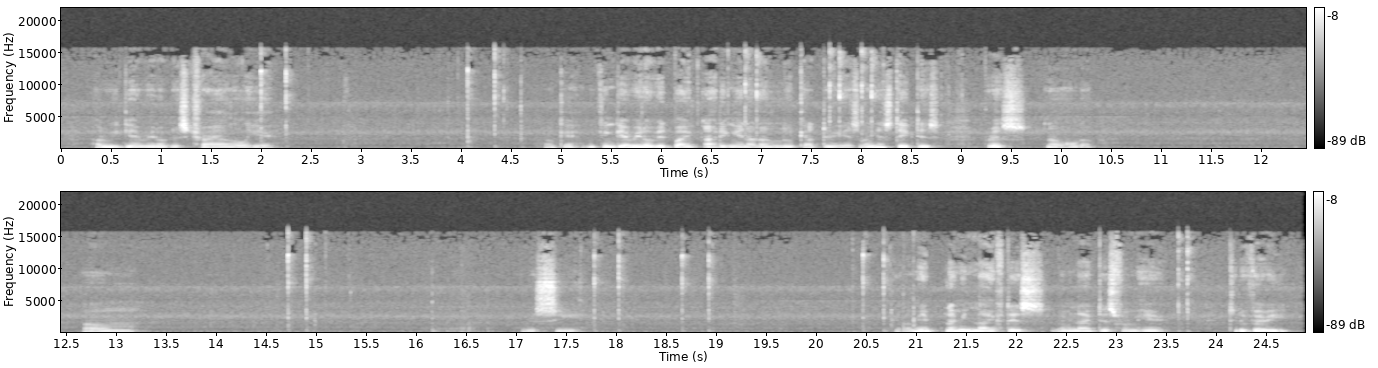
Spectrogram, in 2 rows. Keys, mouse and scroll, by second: 2.4-8.0 shift+middle drag, 3.0-3.9 scroll up 1, 3.9 scroll down 1, 5.1 scroll down 1, 5.4-6.5 scroll up 1, 6.5 ctrl+r, 7.3 right click, 7.5 scroll up 1, 8.0 right click, 8.1 middle click, 8.4 shift+right click, 8.5-10.1 middle drag, 9.2 alt+m, 14.3 scroll down 2, 14.5-15.1 scroll up 2, 15.2-24.8 middle drag, 15.7-16.6 scroll down 2, 16.6-17.7 scroll down 1, 17.7-18.1 scroll up 2, 19.4-20.0 scroll up 2, 20.0 scroll down 2, 20.3-20.8 scroll up 2, 22.7 k.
